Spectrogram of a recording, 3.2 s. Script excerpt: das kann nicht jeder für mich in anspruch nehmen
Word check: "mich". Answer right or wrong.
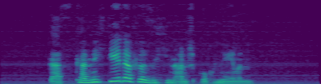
wrong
